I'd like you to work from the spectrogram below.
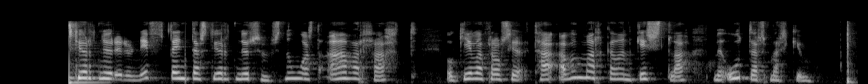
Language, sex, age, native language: Icelandic, female, 16, Icelandic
